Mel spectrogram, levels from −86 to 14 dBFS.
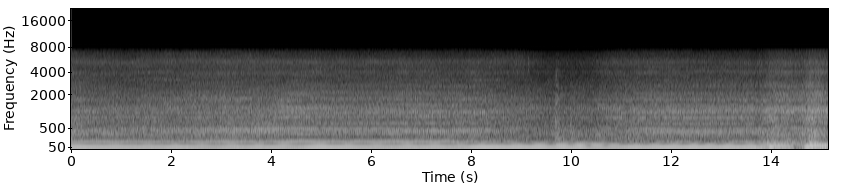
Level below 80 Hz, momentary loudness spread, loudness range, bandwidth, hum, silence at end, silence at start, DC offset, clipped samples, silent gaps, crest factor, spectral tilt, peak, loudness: -24 dBFS; 3 LU; 2 LU; 7 kHz; none; 0 s; 0 s; 0.1%; under 0.1%; none; 12 dB; -7 dB/octave; -10 dBFS; -26 LUFS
